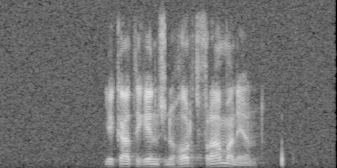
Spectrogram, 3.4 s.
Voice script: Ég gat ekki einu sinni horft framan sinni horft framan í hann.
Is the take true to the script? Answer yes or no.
no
